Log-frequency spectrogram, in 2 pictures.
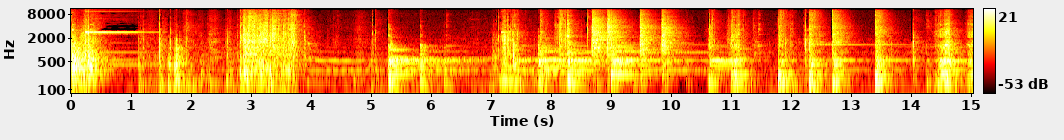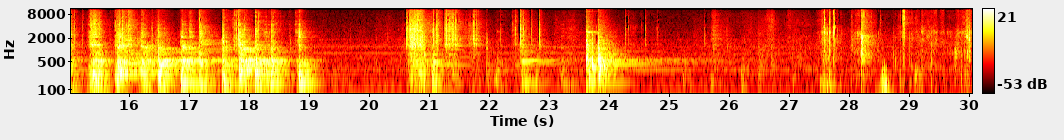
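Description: Music with held notes, over loud, irregular metal clanks and knocks from a steel backhoe bucket being worked onto its pins and bushings.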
